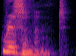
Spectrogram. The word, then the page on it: resonant: British English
